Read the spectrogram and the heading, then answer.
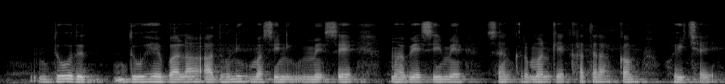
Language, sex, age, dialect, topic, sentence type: Magahi, male, 18-24, Western, agriculture, statement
